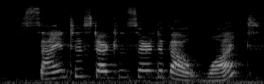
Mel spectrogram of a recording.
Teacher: Ngữ điệu đi lên ở about what.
